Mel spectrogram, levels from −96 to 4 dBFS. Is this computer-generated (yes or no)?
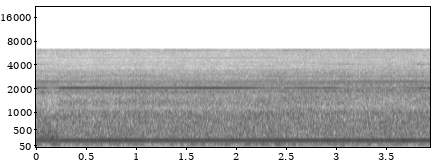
no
